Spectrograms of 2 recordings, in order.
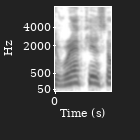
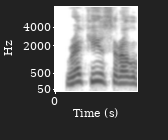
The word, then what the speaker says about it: refuse: 뭐를 맡기냐면 to sweep my refuse away. 우선 여기는 발음을 주의해야 되는데요. refuse라고 발음하면 쓰레기라는 뜻입니다. refuse는 거절하다고 refuse는 쓰레기예요.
